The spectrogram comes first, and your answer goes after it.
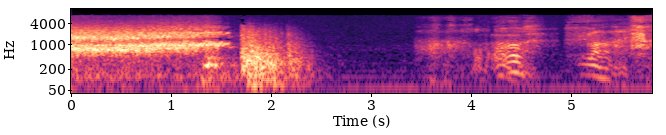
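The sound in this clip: A car skids out of control: a loud, sustained tyre screech is followed by a short harsh burst like an impact, then quieter voices talking.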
